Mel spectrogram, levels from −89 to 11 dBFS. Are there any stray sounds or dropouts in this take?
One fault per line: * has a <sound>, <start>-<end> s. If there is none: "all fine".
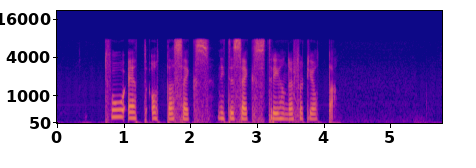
all fine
